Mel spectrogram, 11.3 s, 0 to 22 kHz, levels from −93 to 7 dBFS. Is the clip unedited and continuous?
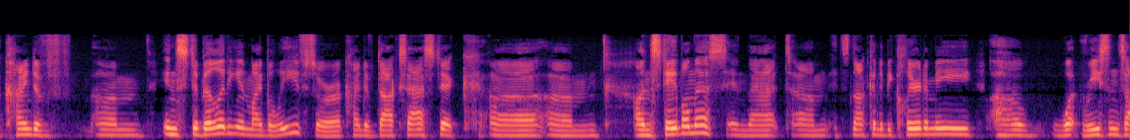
no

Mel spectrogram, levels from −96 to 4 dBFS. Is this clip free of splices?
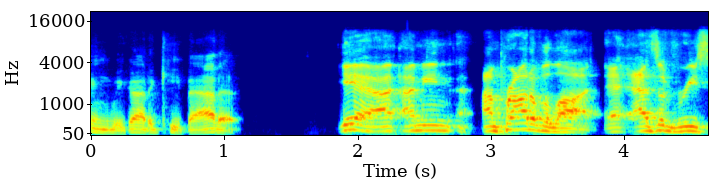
yes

